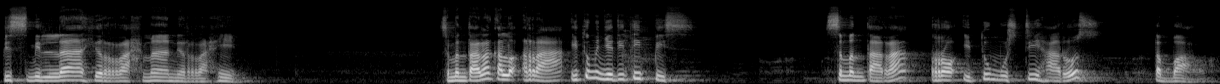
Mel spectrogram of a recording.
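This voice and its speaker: A man teaching Quran pronunciation in a mosque hall, demonstrating letter sounds slowly and counting the class in before each repetition. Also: high voice, expressive. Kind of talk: tajwid pronunciation lesson in a mosque study circle.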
